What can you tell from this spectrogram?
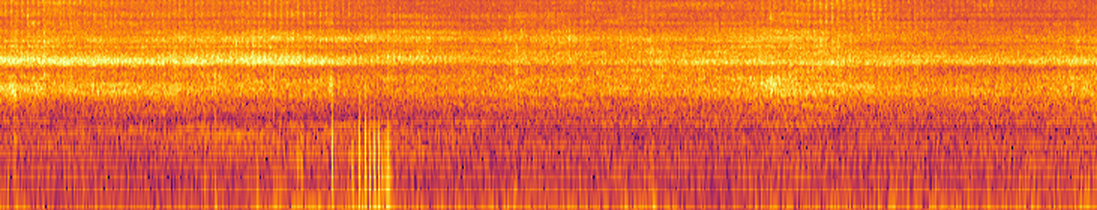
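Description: Go-kart engines running steadily as karts drive round a track, with a short low thump about three seconds in.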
